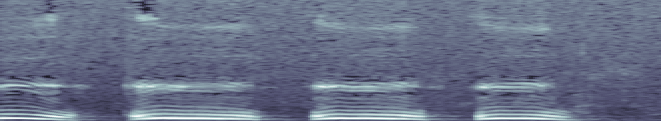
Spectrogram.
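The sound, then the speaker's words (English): Pigeons cooing, four soft, throaty coos in a steady rhythm, each a low rounded call lasting about half a second with brief pauses between. “Down around all these county seats, the courthouse buildings, you see a lot of pigeons.”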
